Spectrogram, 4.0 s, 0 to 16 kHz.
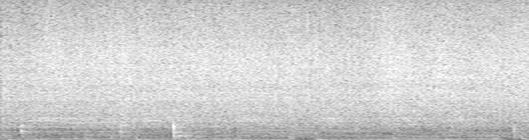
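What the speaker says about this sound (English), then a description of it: "You're going to cook the mushrooms for only about 2 minutes in there." Mushrooms cooking in a hot pan for a cheesy mushroom and spinach pasta, giving a constant close sizzle with soft rhythmic stirring and scraping strokes, no voices over it.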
